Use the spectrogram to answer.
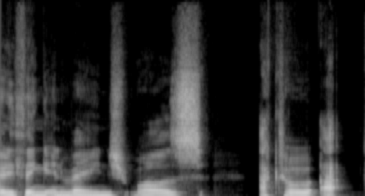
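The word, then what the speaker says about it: Akrotiri: The only thing in range was Acroi. Accuri is how you pronounce it.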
